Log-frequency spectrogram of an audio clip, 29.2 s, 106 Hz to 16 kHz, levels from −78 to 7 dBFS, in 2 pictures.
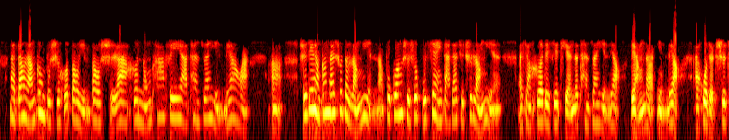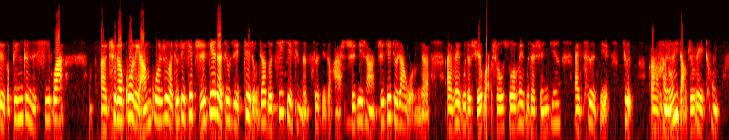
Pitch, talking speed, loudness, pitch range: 245 Hz, 285 characters per minute, -15 LUFS, 205-320 Hz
